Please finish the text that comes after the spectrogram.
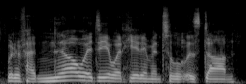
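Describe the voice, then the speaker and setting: A man's voice: mid-range voice, quick pace. A man giving live commentary and analysis of an esports match.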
